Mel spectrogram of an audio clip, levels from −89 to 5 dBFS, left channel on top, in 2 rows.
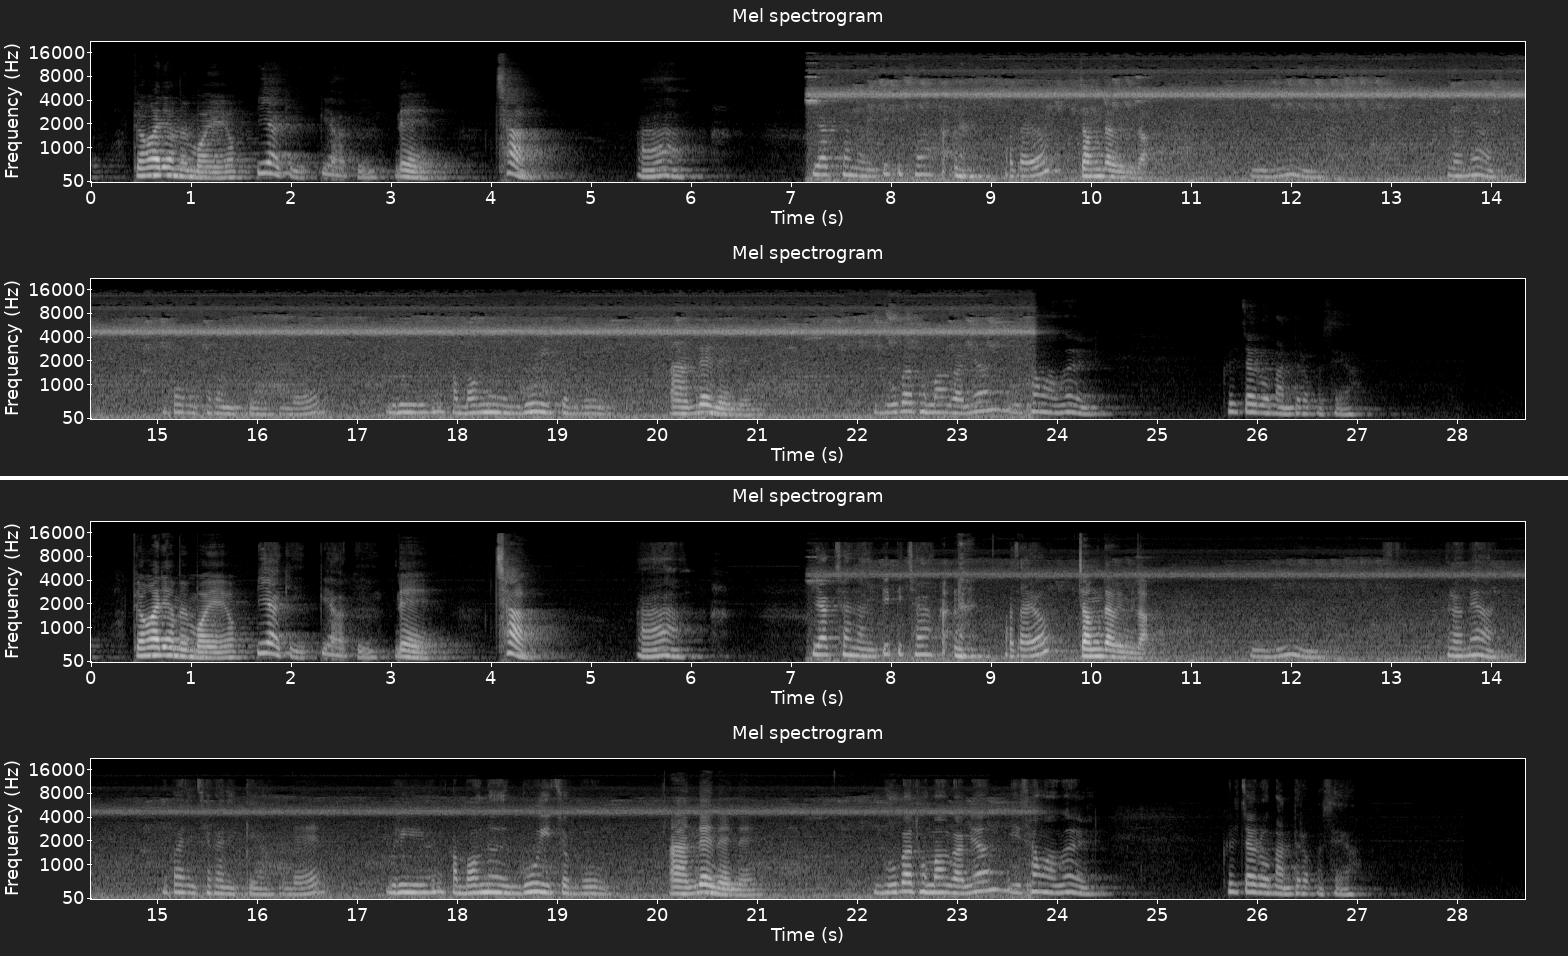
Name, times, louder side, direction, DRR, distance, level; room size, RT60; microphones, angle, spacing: voice 1, 0.4-1.5 3.0-3.4 4.1-4.4 8.6-8.9 9.9-10.6 16.2-16.7 20.1-21.1, right 2 dB, 85° right, 12 dB, 0.9 m, -26 dB
voice 2, 1.7-2.9 5.5-6.0 7.2-8.5 9.1-9.6 11.6-12.4 13.6-14.1 15.1-16.2 17.3-19.6 22.2-24.4 25.7-27.0, right 3 dB, 40° right, 12 dB, 0.5 m, -30 dB
sound 1, 7.1-23.8, left 9 dB, 60° left, 0.6 m, -35 dB
18.0 x 12.0 x 6.2 m, 1.0 s
head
